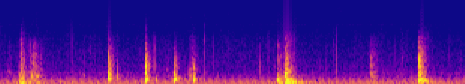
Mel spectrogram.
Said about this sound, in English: Locking the door, kid? What you locking the door for? Ma's in there. So what? So what? Ma's in there, okay. So what you want to lock her in for?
